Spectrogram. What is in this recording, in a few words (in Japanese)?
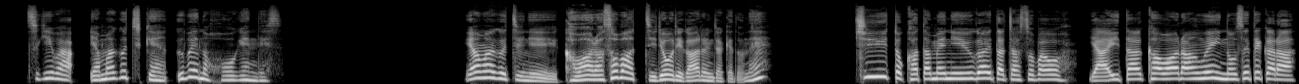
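方言, 宇部弁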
